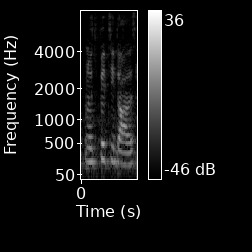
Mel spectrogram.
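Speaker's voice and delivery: ordinary talk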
